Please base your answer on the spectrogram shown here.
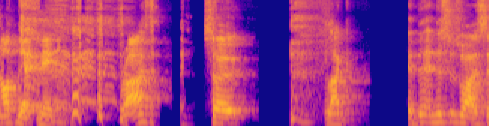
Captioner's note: laughs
